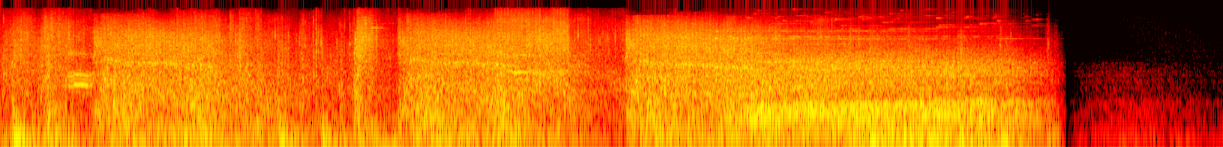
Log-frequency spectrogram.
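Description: Fire roars and crackles in a burst of flame.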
